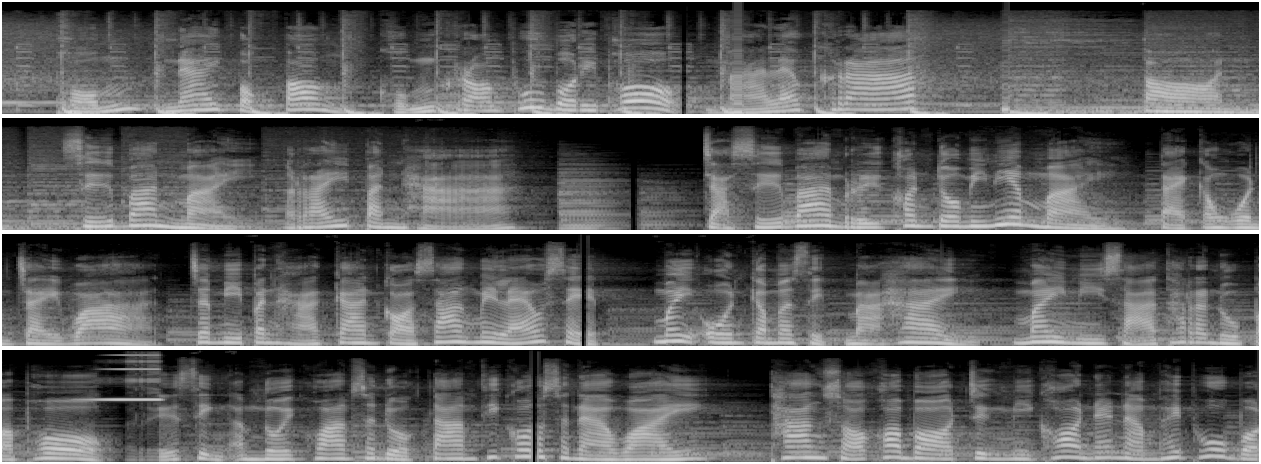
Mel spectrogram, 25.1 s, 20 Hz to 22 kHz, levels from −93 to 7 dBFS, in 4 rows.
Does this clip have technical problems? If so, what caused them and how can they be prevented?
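Yes, there are three kinds of fault.

Gap at a join of encoded pieces: the audio was encoded in separate pieces and joined without trimming, so each encoder's start-up delay and final-frame padding stayed in as silence. Continuous sound drops out briefly at 3.40, 9.43, 15.47 and 21.51 s, once every 6 s. The holes last 33 to 37 ms, with smeared edges, and the sound then resumes where it stopped. To prevent this, encode the material as one stream, or trim the encoder delay and padding from each piece before joining.

Repeated buffer: new audio did not reach the playback device in time, so it replayed its last buffer. A short piece repeats with hard joins, heard as a brief buzzy stutter at 3.67 s (four extra plays) and at 5.02 s (two extra plays). The repeat length fits a 10 ms buffer, and some tens of milliseconds of real audio are lost at each point. To prevent this, use larger buffers or reduce load on the audio thread so that data always arrives before the device needs it.

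Loudspeaker feedback squeal: a microphone was picking up the loudspeaker it fed, and at 3.6 kHz the loop gain went above one. From 19.20 to 19.68 s a single 3.6 kHz tone swells over roughly a third of a second and sits a few decibels above the rest of the sound before it stops. To prevent this, lower the loop gain by moving the microphone away from the speaker, cutting 3.6 kHz with a notch filter, or reducing the monitor level.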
